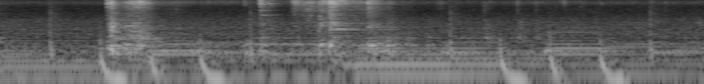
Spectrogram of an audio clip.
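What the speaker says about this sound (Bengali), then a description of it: "এবার আমি ঢাকাটা খুলে নেব" Metal lid lifted off a pot of doi potol that has simmered covered for five minutes: a couple of sharp clanks and scrapes of metal on metal, with a soft bubbling sizzle underneath.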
